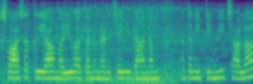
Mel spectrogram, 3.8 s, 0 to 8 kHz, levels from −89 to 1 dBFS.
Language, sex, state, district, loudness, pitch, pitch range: Telugu, female, Andhra Pradesh, Anantapur, -15 LUFS, 220 Hz, 215-230 Hz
